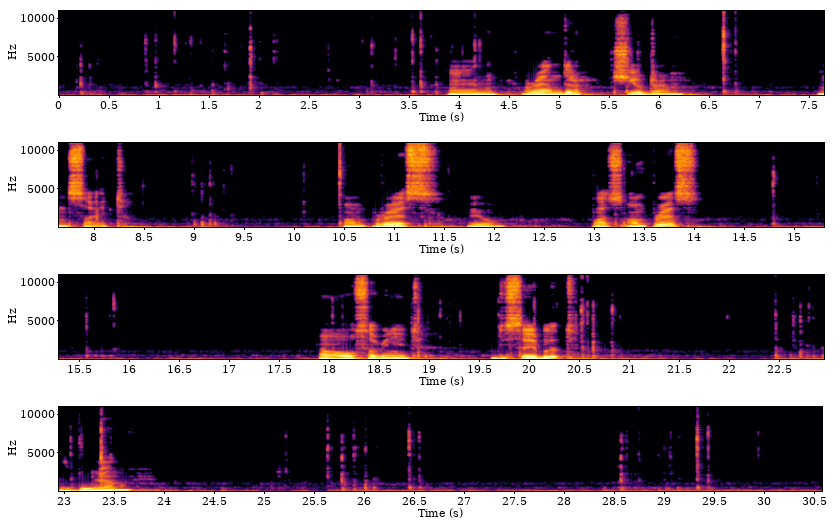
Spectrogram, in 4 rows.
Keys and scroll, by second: 0.2 space, 0.8 BackSpace, 1.1 Return, 1.7 shift+,, 2.0 shift+/, 2.7 Up, 3.0 Tab, 3.5 BackSpace, 3.9 shift+[, 5.4-6.3 typing, 6.7 Return, 8.1-9.5 typing, 10.3 Down, 10.5 Return, 11.3 =, 13.3 n, 14.9 Return, 15.5 BackSpace, 18.1 Return, 18.2-21.0 typing, 22.2-23.5 typing, 25.0 Right, 25.4-26.5 typing, 26.5 Return, 28.5-29.5 typing.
